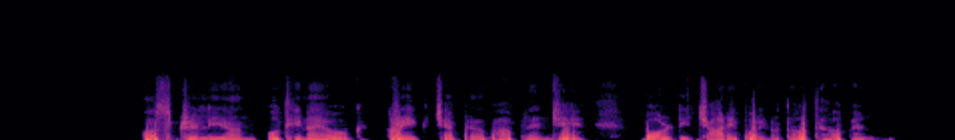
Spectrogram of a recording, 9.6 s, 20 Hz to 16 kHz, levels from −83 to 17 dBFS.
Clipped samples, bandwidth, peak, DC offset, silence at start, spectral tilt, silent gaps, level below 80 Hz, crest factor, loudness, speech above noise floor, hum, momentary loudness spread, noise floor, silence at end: under 0.1%; 7 kHz; -6 dBFS; under 0.1%; 1.4 s; -8.5 dB/octave; 6.27-6.34 s; -50 dBFS; 20 dB; -26 LUFS; over 65 dB; none; 7 LU; under -90 dBFS; 0.65 s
